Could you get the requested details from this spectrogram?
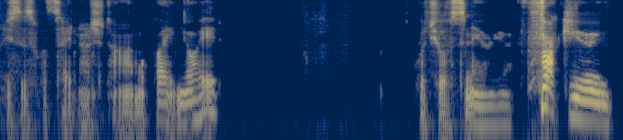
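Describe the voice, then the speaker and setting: A woman giving a rambling spiritual monologue and prayer, slow and deliberate, breaking into sudden loud curses. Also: rumbling low, vocal fry, husky, no echo, in a whisper. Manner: guides slow breathing while chanting names. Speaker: spiritual video maker.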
